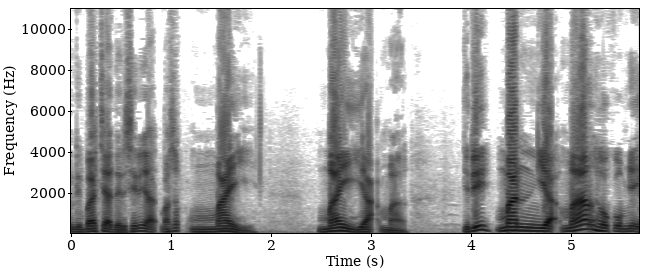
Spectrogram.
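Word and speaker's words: مَنْ يَعْمَلْ: iya Ma iya Mal ya tulisan dan bacaan beda ditulisnya Man ya'mal dibaca jadi May jadi double double Y ya n-nya hilang Ma iya Mat Yauma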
